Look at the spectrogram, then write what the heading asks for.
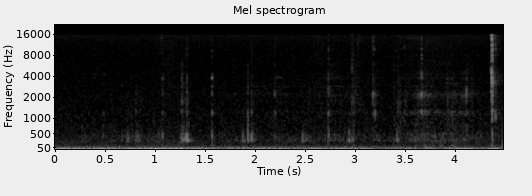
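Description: Chewing a piece of Toblerone chocolate with the mouth: irregular soft chewing sounds and small clicks, with one sharper click near the end.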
